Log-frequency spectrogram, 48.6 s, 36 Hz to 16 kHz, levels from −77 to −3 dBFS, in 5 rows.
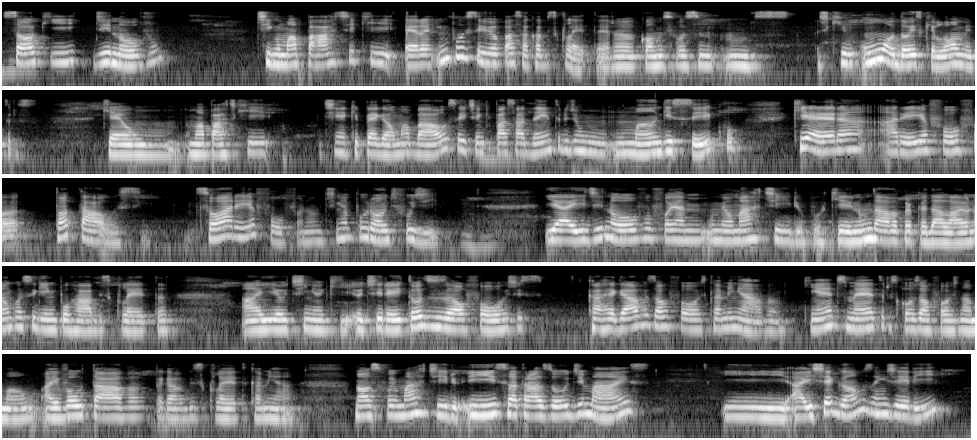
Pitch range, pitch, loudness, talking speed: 160-195 Hz, 175 Hz, -15 LUFS, 150 wpm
